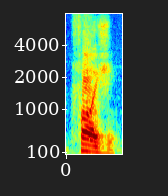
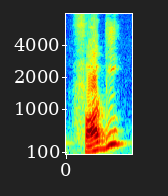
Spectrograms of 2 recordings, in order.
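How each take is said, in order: First: The g is soft, like a zh sound. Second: The g is hard, as in fogo. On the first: "ou você fala fojo, foge, seguindo outra métrica" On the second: "Você fala fogo, fogue, seguindo essa métrica"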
